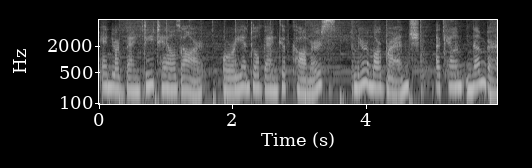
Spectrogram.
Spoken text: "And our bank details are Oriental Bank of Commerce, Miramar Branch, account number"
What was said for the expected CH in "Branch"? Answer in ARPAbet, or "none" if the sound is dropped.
CH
